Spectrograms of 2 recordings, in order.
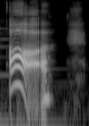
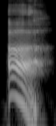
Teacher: a and uh are both back vowels and so are pronounced in the back part of your mouth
